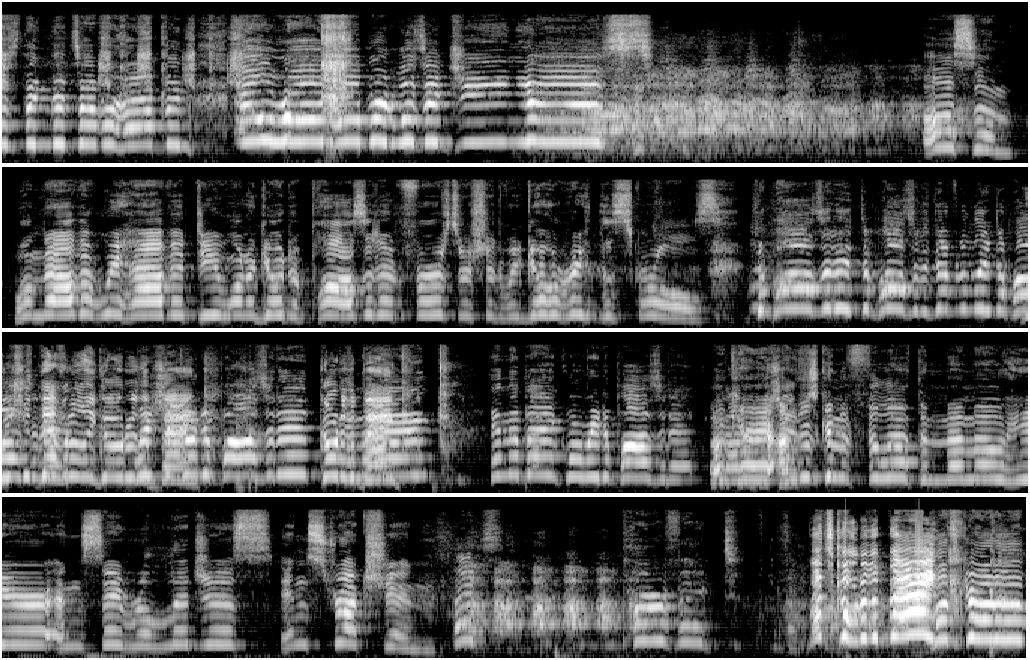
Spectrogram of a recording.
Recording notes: Recorded Live at The Kick Comedy Theater.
